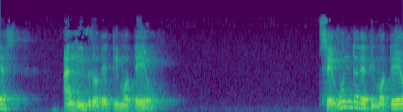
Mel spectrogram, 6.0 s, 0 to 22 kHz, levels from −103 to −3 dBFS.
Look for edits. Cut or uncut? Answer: uncut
